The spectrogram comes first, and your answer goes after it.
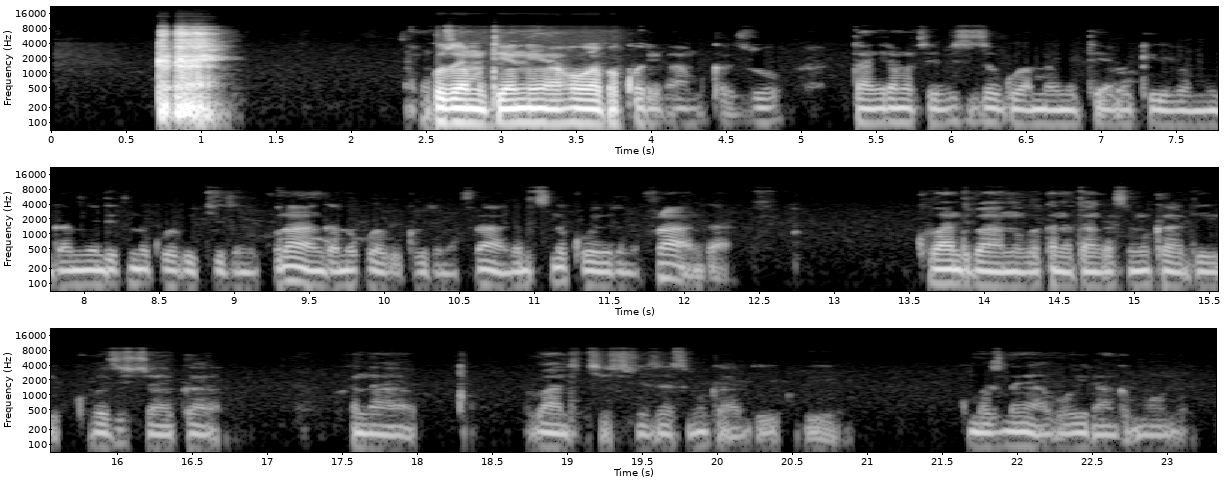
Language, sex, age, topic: Kinyarwanda, male, 18-24, finance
